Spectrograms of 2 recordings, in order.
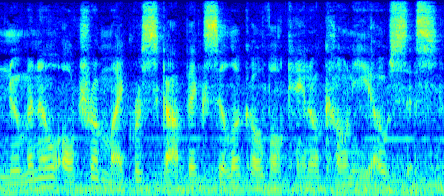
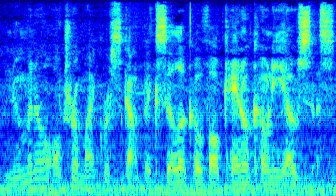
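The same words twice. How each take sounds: First: It is said slowly. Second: It is said at normal speed.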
